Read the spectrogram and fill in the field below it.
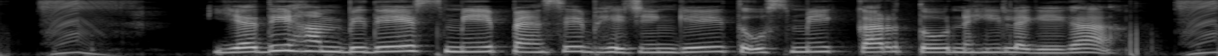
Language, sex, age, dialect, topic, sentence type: Hindi, female, 25-30, Garhwali, banking, question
